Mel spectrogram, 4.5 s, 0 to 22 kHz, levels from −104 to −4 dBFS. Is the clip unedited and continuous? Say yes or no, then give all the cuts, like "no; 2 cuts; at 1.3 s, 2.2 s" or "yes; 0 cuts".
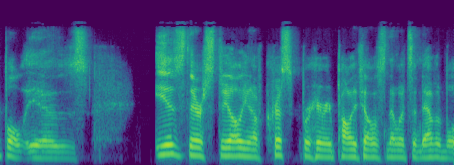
yes; 0 cuts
